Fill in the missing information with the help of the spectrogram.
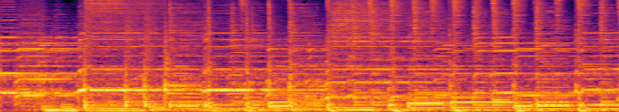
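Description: Live band playing a chilena: a held electronic keyboard melody over electric bass guitar and drum kit, with the bass and drums coming in about half a second in and steady cymbal strokes.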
